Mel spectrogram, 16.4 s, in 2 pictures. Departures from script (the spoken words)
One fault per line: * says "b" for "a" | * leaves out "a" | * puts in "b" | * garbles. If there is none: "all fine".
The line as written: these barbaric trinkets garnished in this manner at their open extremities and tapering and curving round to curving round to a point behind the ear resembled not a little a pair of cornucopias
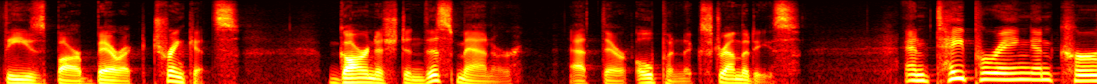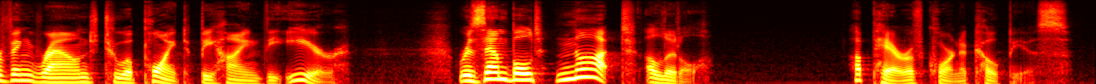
* leaves out "curving round to"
